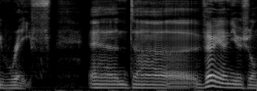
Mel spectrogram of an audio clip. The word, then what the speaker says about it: Ralph: on the spelling, but his first name is definitely Rafe, and very unusual name,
